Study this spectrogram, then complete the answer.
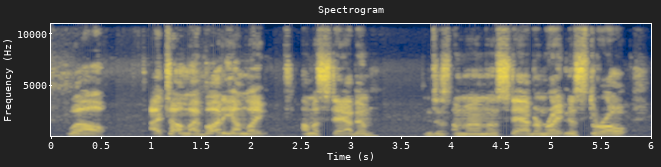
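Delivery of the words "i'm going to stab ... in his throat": ordinary delivery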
